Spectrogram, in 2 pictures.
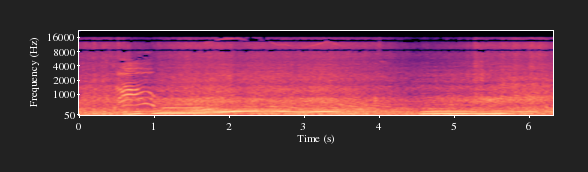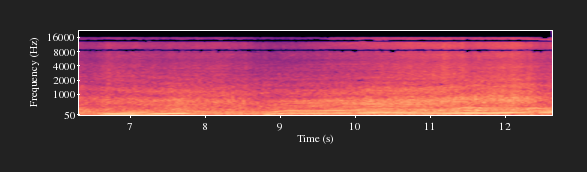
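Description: Off-road 4x4's engine revving hard in repeated bursts, pitch climbing and dropping again and again, as it drives its wheels through deep mud.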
